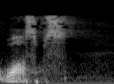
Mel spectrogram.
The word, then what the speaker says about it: wasps: It sounds like two syllables because you can't say it in one syllable, wasps.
